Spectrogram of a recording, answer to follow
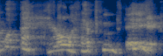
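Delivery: high-pitched, laughing disbelief; retold amazement. Trainer baffled by sudden tears, retold high amazement. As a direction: re-enact being astonished, voice shooting right up.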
